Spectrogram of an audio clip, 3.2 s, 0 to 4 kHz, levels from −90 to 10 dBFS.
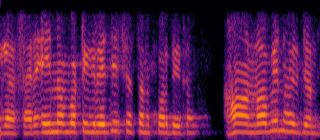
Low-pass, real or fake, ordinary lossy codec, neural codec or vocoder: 3.6 kHz; real; none; none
